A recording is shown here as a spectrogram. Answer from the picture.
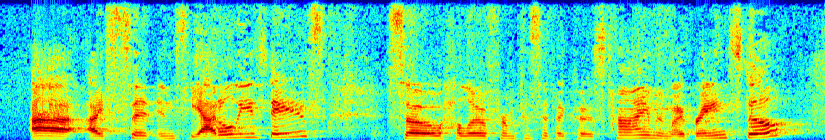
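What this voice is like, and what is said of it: Baltimore accent, twangy O's. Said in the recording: “the twang in my O's, that's my hometown of Baltimore, Maryland”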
